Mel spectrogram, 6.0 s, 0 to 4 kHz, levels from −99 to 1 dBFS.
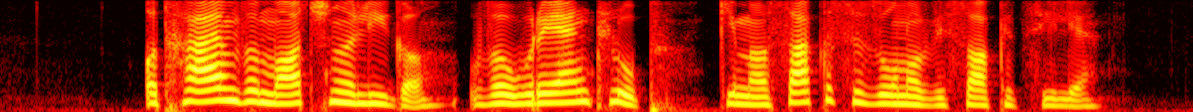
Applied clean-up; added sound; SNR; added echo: none; none; none; none.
